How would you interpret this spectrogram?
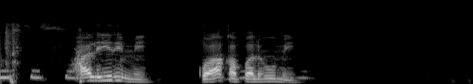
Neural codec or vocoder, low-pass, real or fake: none; 7.2 kHz; real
